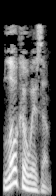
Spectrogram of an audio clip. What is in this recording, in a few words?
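"locoism", English, British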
